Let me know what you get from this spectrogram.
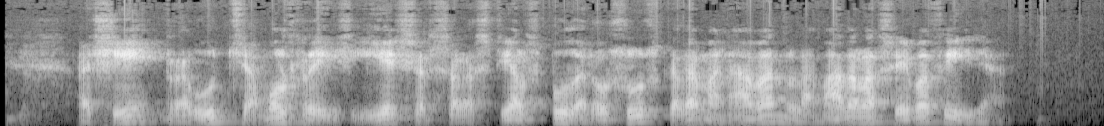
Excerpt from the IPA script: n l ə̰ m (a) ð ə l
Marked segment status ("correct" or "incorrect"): correct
